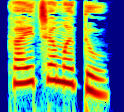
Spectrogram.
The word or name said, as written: ಕೈಚಮತು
